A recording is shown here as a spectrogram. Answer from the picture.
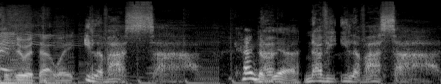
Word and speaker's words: Ilivas: I'm here with the awesome Navi Ilavas. I got to say it correctly. Got to put that accent in there. Ilavas.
